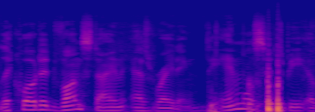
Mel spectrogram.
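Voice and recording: A natural voice is used to read the text aloud.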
